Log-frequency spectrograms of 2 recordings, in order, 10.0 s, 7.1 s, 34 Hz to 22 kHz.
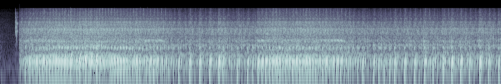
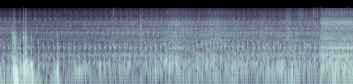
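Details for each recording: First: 2003 Honda Ruckus scooter single idling lumpy and uneven, its beat wandering and stumbling, after a fuel pump and fuel filter replacement. It is giving a wet spark plug, and the owner thinks the carb jet was drilled out too much. Running rich. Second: 2003 Honda Ruckus scooter after fitting a new carb jet. The single catches after some clatter, then settles into an even idle that lifts slightly at the end. Normal start and idle.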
